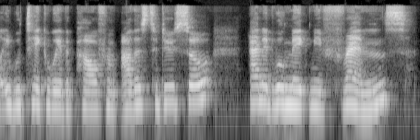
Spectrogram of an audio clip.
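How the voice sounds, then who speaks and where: At a very slow pace, a woman with a non-native accent speaks at a medium pitch with fairly even intonation against a quiet background. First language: not English. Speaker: coach. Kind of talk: casual chat.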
